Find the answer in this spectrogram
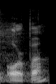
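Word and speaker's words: Orpah: took moabit wives the name of one was orpa and yes that is where we got the Mison mispronounced name of Oprah okay that's where she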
